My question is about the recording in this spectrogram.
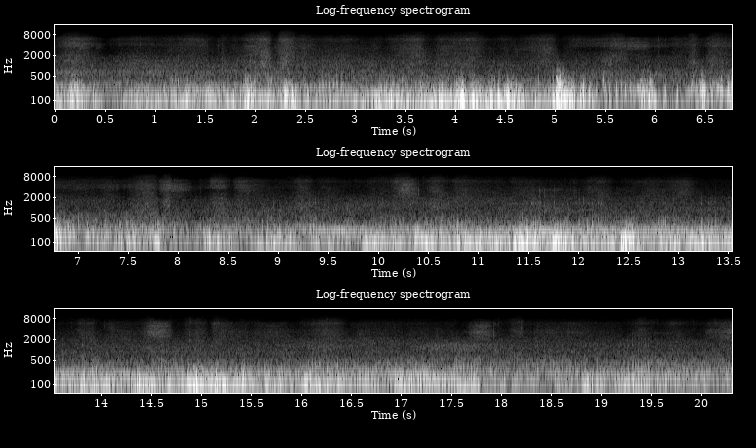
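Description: Wind buffeting the microphone: a gusty low rumble that swells and eases, with a few faint clicks.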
